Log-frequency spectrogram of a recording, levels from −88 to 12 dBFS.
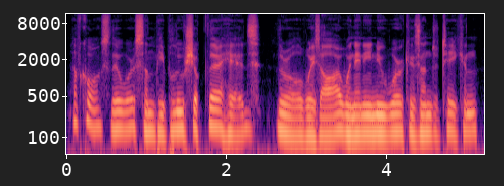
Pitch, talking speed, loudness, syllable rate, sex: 125 Hz, 220 wpm, -14 LUFS, 6.2 syllables/s, male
